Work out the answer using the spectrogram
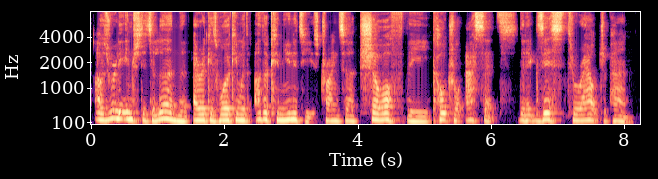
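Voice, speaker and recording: A man hosting a podcast, interviewing a guest and then reflecting on the conversation in an earnest, measured way. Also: fairly high pitch, slightly rough. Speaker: podcast host.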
